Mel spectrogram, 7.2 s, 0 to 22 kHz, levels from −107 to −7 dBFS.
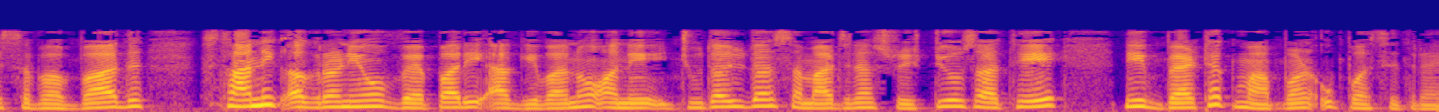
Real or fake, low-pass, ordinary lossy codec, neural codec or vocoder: real; 7.2 kHz; none; none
